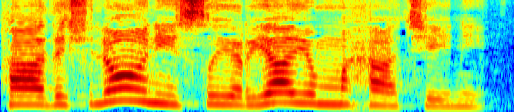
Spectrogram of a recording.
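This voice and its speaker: A man with a notably high voice recites colloquial dialogue in verse, linking it with narration. He speaks with an Iraqi Arabic accent. His delivery is declamatory, with lines repeated for emphasis. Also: animated, brisk. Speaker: religious reciter.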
